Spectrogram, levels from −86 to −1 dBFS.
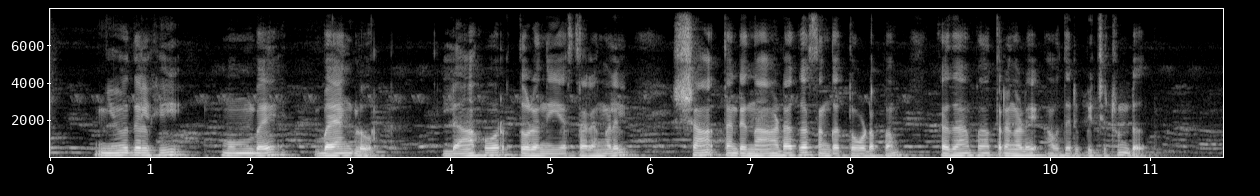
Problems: none marked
